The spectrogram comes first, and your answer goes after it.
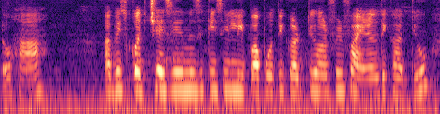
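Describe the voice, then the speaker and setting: A young woman chatting fast in a casual home vlog, talking into a handheld phone. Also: fairly high pitch, steady tone, darkish tone. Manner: chatty, mixes in English words. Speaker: vlogger. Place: at home, indoors and on a terrace.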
